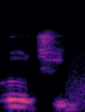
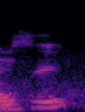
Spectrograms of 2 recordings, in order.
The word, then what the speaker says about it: Lucie: See, I said Lucy, but they told me it was Lucci. It's Anyway, Lucy.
